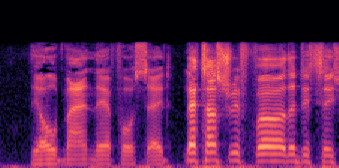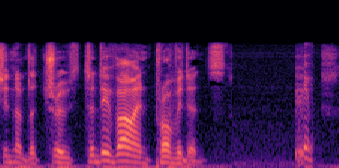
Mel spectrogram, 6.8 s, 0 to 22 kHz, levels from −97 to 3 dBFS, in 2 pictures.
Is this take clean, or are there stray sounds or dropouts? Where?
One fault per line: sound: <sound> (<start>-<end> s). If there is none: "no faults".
sound: laugh (6.3-6.5 s)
